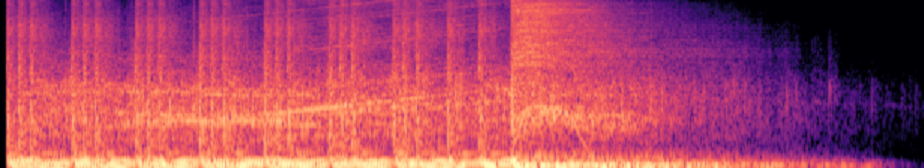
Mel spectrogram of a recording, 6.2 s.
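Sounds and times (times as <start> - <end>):
rock music: 0.0 - 4.9.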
